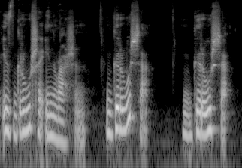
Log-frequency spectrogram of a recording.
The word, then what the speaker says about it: груша: Grusha, grusha. Let's spell the word grusha. The first sound is g, then we have r, then goes u, sh, and a. And all together it's grusha.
